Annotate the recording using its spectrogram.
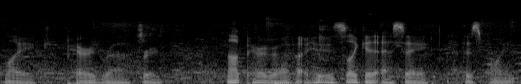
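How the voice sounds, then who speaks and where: A young man giving a calm, informal, wry rambling monologue about video games. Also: very deep voice, a little slow, music in the background. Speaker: video creator.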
